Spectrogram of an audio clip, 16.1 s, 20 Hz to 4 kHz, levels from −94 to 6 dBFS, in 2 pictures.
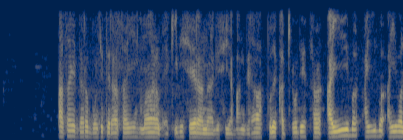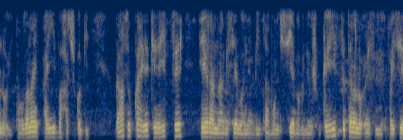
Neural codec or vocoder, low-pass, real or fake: none; 3.6 kHz; real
